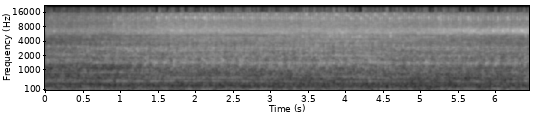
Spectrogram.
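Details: 2008 Ford Focus 1.6 automatic, 110,000 km: steady idle with a fast, light metallic tapping on top, a few per second; engine knock, most likely piston pins, needing an engine overhaul (pistons and pins, possibly boring the block).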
